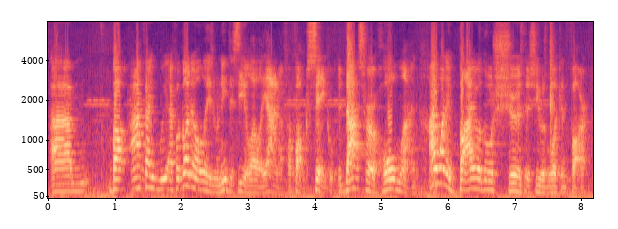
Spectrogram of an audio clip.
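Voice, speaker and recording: A man's voice: medium pitch, lively intonation, a little fast, fairly bright tone, rough recording. Scottish guy rambling on his home mic, swears a lot, lots of ums, bit of hiss behind. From Scotland. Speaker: gaming vlogger. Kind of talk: casual solo commentary.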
